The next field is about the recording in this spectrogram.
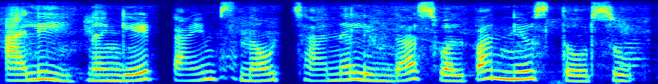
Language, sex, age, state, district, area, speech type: Kannada, female, 18-30, Karnataka, Tumkur, rural, read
